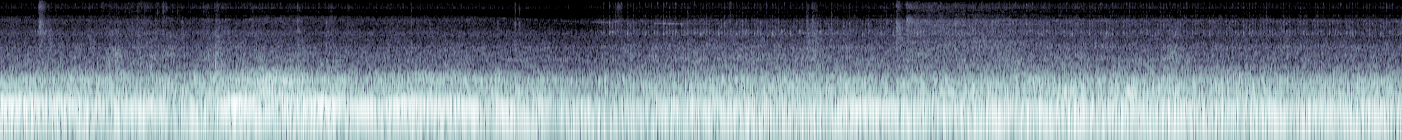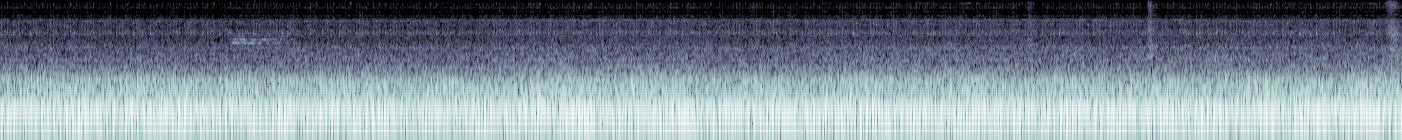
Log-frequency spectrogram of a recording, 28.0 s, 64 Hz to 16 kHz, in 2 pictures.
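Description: Engine of a 2012 Nova Bus LFS articulated city bus, heard from inside the passenger cabin. Its pitch rises and falls for the first several seconds, then settles into a steady drone for the rest.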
